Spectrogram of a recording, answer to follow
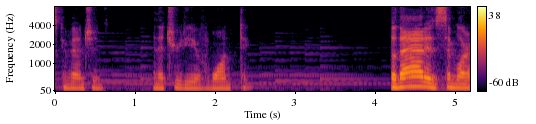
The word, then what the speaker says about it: Waitangi: The Treaty of Altingang? Oh. We're gonna figure out what this is. Or how to say it. Waitangi.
